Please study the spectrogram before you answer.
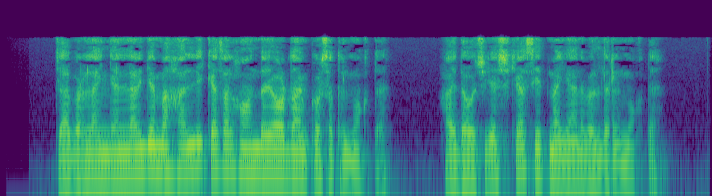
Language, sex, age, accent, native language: Uzbek, male, 19-29, Farg'ona, Uzbek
